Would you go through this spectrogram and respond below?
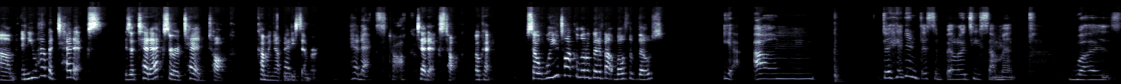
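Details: Adult women in conversation; normal speech.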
